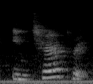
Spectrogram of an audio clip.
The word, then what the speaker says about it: interpret: Interpret. Chúng ta có động từ trọng âm dêm tích thứ hai này.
